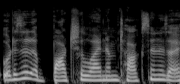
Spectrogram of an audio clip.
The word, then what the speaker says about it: botulinum: ingest a toxin right what is it a botulinum toxin is that how you pronounce it yeah it sounds very scary so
